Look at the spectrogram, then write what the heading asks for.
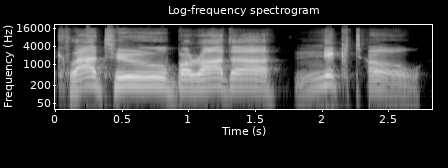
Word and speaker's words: Klaatu Barada Nikto: Is that just spelled phonetically? Yeah, but you have to say it, Klaatu Barada Nikto.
